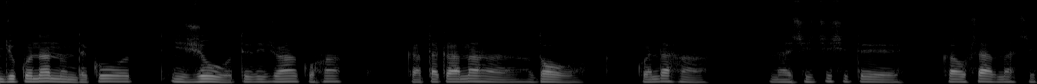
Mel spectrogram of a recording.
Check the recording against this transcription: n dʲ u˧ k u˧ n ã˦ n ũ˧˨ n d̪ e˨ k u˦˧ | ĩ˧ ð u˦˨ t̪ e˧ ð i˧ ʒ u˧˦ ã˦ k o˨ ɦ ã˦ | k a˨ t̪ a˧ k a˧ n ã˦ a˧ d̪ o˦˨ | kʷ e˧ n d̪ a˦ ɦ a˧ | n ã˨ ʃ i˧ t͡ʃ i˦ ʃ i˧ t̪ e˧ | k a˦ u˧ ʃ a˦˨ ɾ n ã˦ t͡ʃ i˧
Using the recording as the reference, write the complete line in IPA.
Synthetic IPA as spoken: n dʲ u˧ k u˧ n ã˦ n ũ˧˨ n d̪ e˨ k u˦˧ | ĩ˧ ʒ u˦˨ t̪ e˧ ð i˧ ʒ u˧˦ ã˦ k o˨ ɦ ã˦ | k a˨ t̪ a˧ k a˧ n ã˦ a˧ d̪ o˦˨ | kʷ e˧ n d̪ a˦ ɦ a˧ | n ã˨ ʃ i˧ t͡ʃ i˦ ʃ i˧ t̪ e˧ | k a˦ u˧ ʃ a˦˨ ɾ n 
